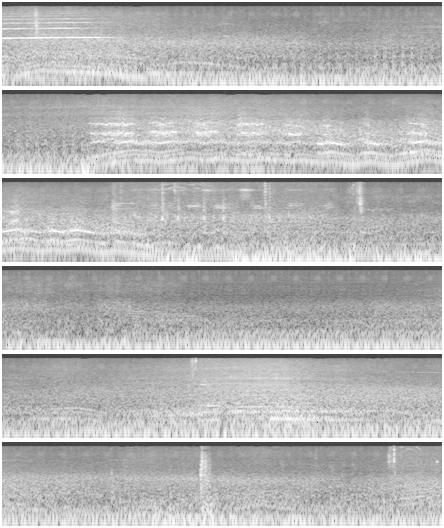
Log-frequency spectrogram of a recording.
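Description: A car engine rumbles steadily as the car drives.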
